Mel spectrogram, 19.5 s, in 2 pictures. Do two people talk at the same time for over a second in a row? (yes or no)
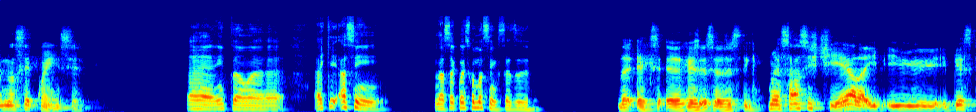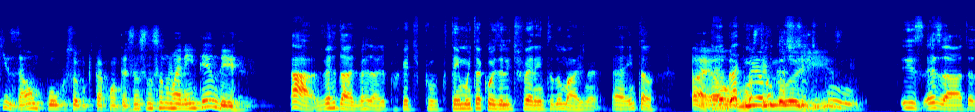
yes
